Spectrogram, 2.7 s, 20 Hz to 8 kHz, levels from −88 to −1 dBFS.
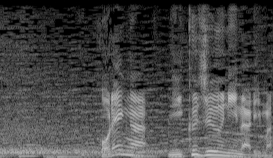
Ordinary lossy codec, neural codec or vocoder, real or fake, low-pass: none; none; real; none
